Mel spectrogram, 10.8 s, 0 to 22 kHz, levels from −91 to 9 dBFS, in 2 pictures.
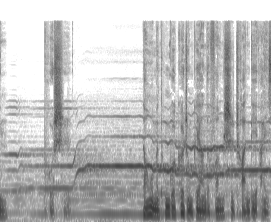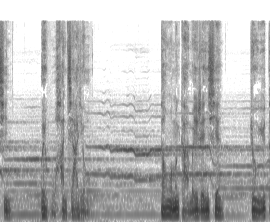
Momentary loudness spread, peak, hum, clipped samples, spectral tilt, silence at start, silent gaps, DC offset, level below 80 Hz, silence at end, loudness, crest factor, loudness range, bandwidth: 14 LU; -4 dBFS; none; under 0.1%; -3.5 dB/octave; 0 s; none; under 0.1%; -36 dBFS; 0 s; -20 LUFS; 18 dB; 4 LU; 16 kHz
